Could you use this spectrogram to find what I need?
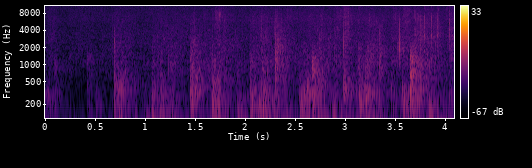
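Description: Footsteps tread across a wooden stage floor.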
